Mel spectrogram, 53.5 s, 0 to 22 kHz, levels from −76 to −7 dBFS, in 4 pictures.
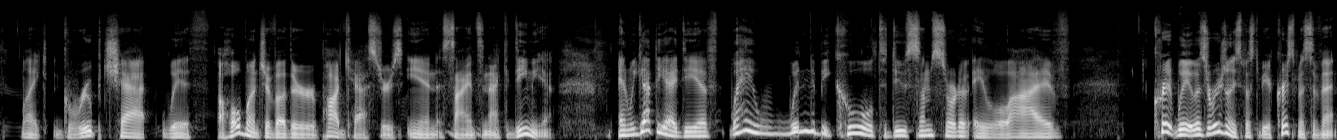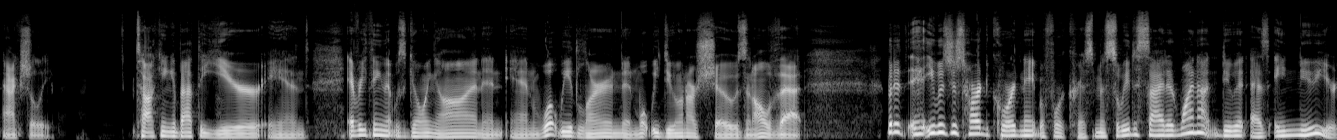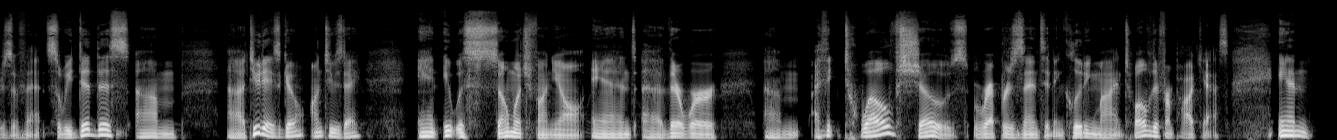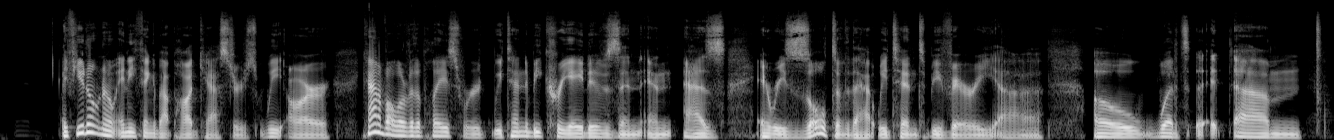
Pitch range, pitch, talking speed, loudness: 85-130 Hz, 100 Hz, 185 wpm, -20 LUFS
